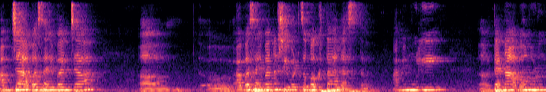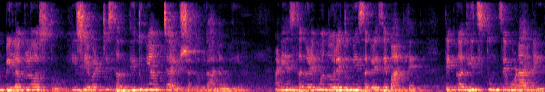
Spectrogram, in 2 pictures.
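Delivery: normal talking voice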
